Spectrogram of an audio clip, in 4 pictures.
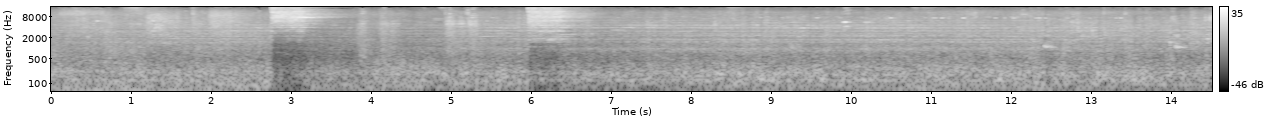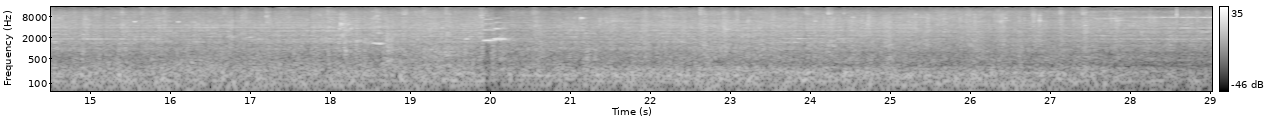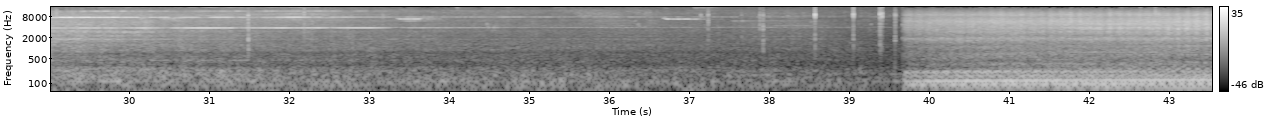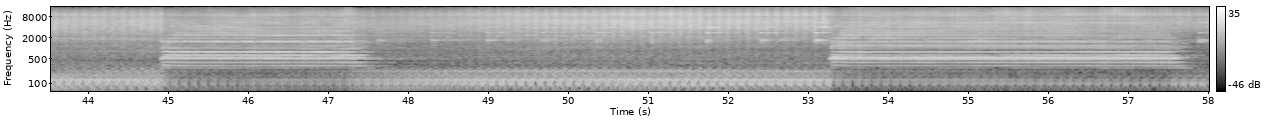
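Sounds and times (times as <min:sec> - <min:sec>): diesel locomotive engine drone: 0:00.0 - 0:58.0
train cars rolling on jointed rail: 0:00.0 - 0:58.0
train air horn: 0:44.9 - 0:47.7, 0:53.2 - 0:57.9.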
